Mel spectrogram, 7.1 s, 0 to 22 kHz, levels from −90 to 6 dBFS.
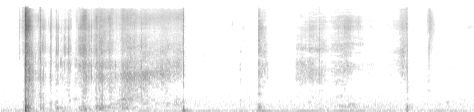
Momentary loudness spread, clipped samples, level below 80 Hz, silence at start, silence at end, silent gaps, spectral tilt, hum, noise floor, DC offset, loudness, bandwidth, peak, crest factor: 28 LU; under 0.1%; -66 dBFS; 0.35 s; 0.65 s; none; -0.5 dB/octave; none; -76 dBFS; under 0.1%; -36 LUFS; 16.5 kHz; -6 dBFS; 38 dB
